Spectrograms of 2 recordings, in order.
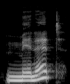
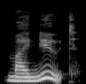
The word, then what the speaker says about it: minute: of lead lead lead our next one is minute and minute a minute is a period of time 60 seconds for example can I call you back in 10 minutes the word minute is spelled the same way but it's an adjective meaning extremely small for example this isn't an exact replica there are some minute differences minute minute our next heteronym is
